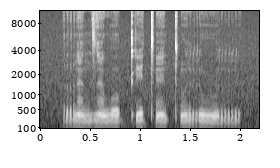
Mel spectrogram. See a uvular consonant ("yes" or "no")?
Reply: no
